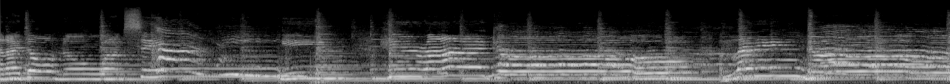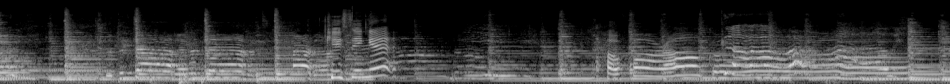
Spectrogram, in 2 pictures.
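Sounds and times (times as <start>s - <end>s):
man singing: 0.0s - 14.9s, 15.5s - 19.0s
out of tune ukulele strumming: 0.0s - 19.0s.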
